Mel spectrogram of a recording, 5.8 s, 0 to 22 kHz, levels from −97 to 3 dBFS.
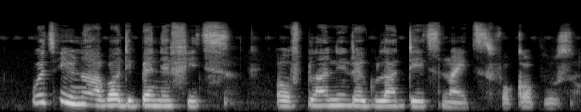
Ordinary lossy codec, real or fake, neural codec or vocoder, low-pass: none; real; none; none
